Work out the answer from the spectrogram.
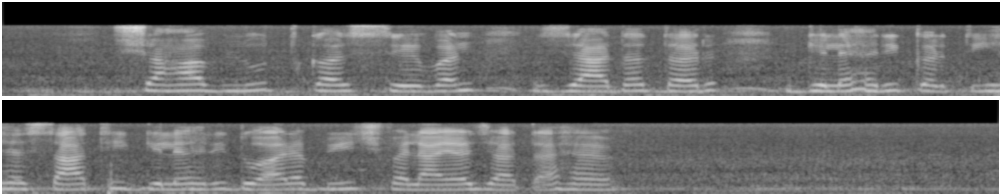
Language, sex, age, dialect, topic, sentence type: Hindi, female, 18-24, Hindustani Malvi Khadi Boli, agriculture, statement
